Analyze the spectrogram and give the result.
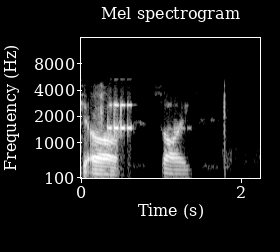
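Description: A phone's tea time alarm rings out in two bright, buzzy tonal bursts, a longer one followed by a shorter one, then a brief sharp click.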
